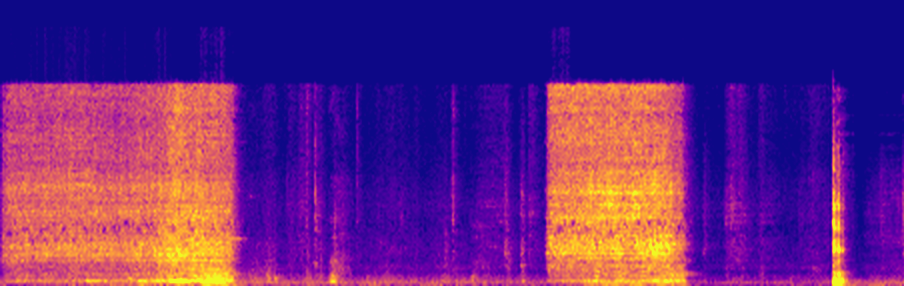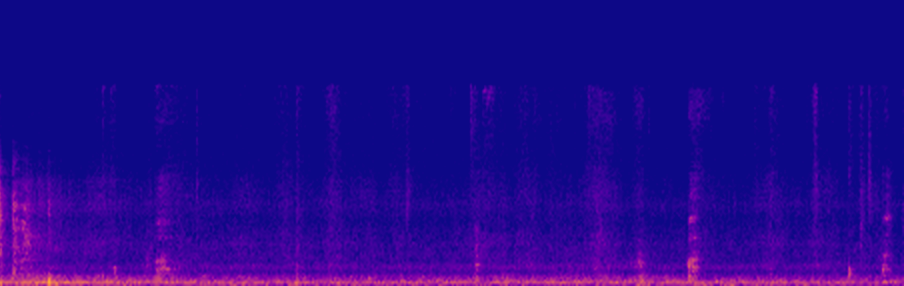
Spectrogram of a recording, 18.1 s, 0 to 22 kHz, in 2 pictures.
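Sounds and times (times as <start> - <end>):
power ratchet whirring: 5.4 - 6.9.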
